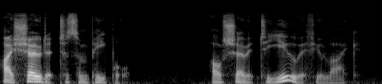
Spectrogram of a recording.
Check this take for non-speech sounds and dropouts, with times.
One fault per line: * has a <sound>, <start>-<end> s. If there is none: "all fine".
all fine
